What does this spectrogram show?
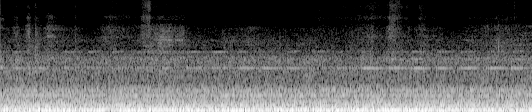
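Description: Freight train of covered hopper and tank cars rolling past a level crossing: a steady low rumble of steel wheels on rail, heard from inside a stopped car.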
